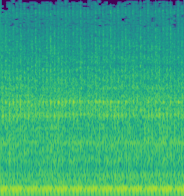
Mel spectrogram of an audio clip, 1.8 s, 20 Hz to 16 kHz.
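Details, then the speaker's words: R2.8 Cummins diesel swapped into a 1997 Jeep Wrangler on first start-up, gauges not hooked up; steady even diesel clatter at idle, smooth low rumble, no misses or heavy shake, quiet. "this thing is quiet I think this feels like much spider than what my 4o was"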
